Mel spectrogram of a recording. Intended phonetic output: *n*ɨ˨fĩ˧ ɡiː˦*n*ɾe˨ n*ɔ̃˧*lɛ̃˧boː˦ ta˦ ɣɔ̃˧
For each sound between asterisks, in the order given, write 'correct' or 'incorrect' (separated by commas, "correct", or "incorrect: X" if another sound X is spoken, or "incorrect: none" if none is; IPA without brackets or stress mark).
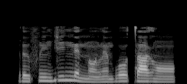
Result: incorrect: ɾ, incorrect: ŋ, incorrect: ɔ̃˨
